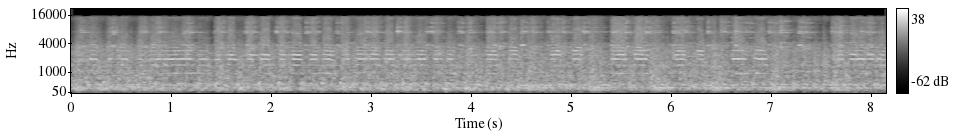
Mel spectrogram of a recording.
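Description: Several long brass horns blown together in long held, blaring notes, over a steady beat of drums.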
